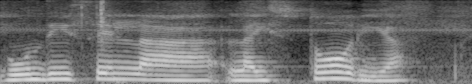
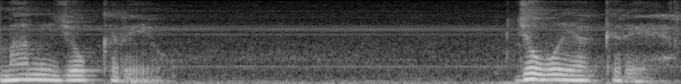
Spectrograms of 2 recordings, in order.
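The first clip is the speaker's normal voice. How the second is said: acted-out weepy, tearful whisper; 9 dB quieter than usual. Retelling what she said when she came over: imitating someone crying. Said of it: "va donde mí llorando y me dice".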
